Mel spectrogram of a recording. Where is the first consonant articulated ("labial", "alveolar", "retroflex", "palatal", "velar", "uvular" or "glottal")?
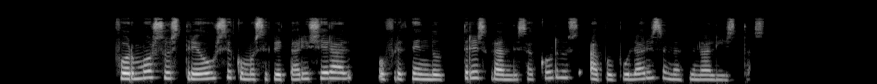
labial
